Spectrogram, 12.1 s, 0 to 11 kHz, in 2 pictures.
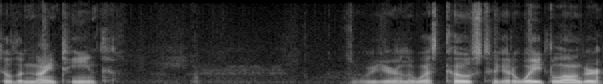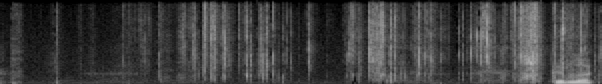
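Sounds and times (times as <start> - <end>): foil wrapper crinkling: 7.3 - 12.0.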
